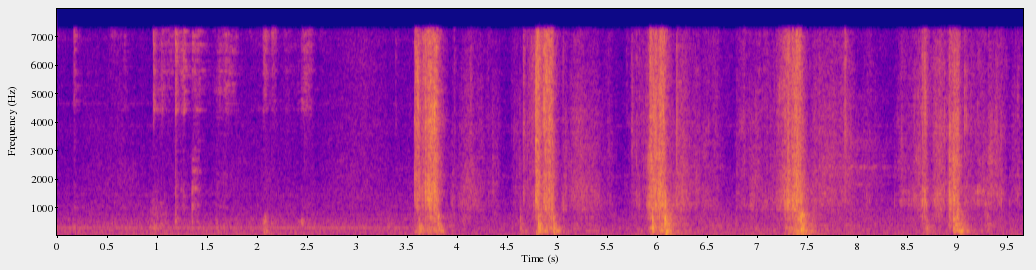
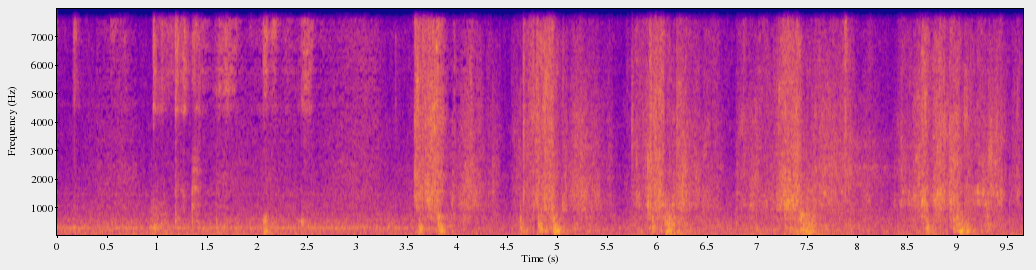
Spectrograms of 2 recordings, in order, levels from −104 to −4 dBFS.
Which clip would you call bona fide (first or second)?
first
